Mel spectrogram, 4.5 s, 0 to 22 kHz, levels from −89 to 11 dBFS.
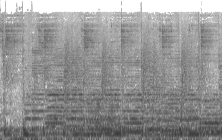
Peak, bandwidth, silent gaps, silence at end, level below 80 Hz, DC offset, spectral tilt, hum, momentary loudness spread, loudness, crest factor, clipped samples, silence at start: -4 dBFS; 19 kHz; none; 0 s; -34 dBFS; under 0.1%; -4 dB/octave; none; 2 LU; -16 LUFS; 12 dB; under 0.1%; 0 s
